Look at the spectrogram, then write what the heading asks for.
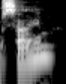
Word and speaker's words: Syme: Please tune in next week when we will have, and help me, Luis, is it Syme? Is it pronounced his last name? Syme? Don Syme?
